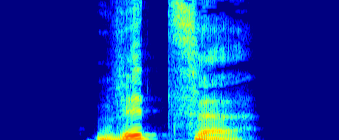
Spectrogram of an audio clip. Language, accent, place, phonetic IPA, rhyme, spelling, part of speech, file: German, Germany, Berlin, [ˈvɪt͡sə], -ɪt͡sə, Witze, noun, De-Witze.ogg
- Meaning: nominative/accusative/genitive plural of Witz "jokes"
